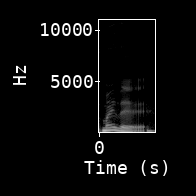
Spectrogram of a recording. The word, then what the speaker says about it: Maite: crazy because she like a lot of people mispronounce her name, and like Okay. they'll be like some people will say like Maite or like, but it's just like she's like it's Maite. It's Right.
